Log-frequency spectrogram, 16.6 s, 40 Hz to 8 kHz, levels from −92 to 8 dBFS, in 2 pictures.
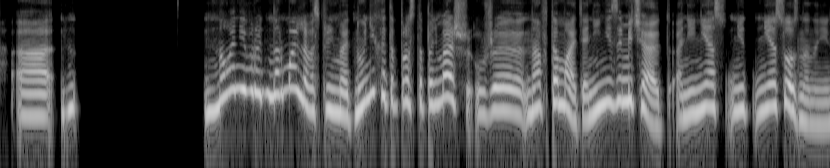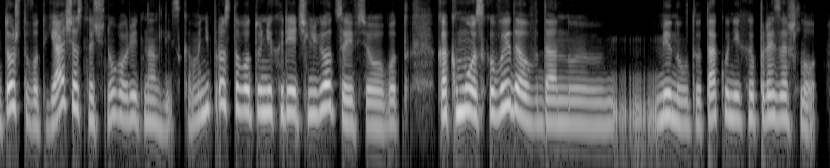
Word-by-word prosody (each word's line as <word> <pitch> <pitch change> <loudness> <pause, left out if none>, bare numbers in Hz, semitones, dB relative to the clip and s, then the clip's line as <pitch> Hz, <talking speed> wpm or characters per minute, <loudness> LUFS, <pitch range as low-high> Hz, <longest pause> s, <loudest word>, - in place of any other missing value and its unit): А, 210 -1 +1
н 255 +4 -1 1.3
Но 255 - +3
они 475 +1 +3
вроде 430 -2 +2
нормально 410 - +2
воспринимают, 235 -5 +1
но 240 - +5
у - - +4
них 410 +3 +1
это 330 -6 0
просто, 300 0 -3
понимаешь, 310 +2 +1
уже 230 0 +1
на 235 +6 +1
автомате. 275 - +1
Они 230 +6 +4
не 310 +2 +5
замечают, 295 - +2
они 200 +3 -1
неос 270 +1 +1
ни 245 +2 -1
неосознанно, 245 - 0
не 160 0 -6
то, 270 +8 +4
что 185 - -12
вот 160 -1 -7
я 180 - 0
щас 270 -7 -2
начну 185 +4 -6
говорить 195 -3 -4
на 175 - -6
английском. 160 +2 -12
Они 225 +6 -2
просто, 265 -1 -3
вот 240 -1 +1
у - - +2
них 235 0 +1
речь 230 -3 0
льётся 225 -2 +1
и 165 - -2
всё, 155 -1 -5
вот 165 +1 -8 0.3
как 215 +2 0
мозг 235 -3 +4
выдал 245 -4 +3
в 170 - -10
данную 165 -2 -6
м - - -11 0.3
минуту, 180 -5 -2
так 200 +6 -4
у - - 0
них 195 -1 -4
и 195 - -2
произошло. 195 -1 -4
225 Hz, 200 wpm, -23 LUFS, 185-275 Hz, 1.3 s, но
